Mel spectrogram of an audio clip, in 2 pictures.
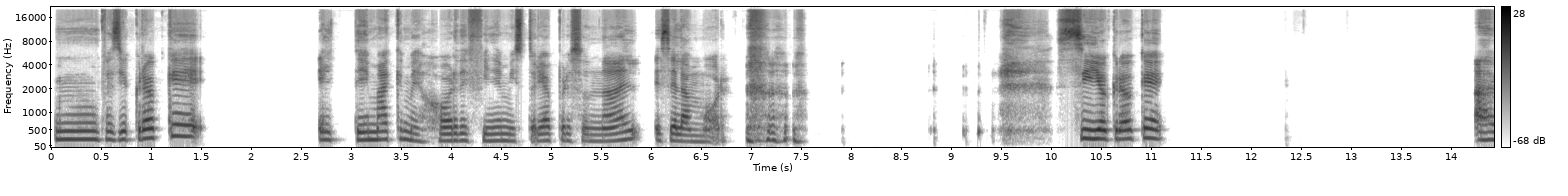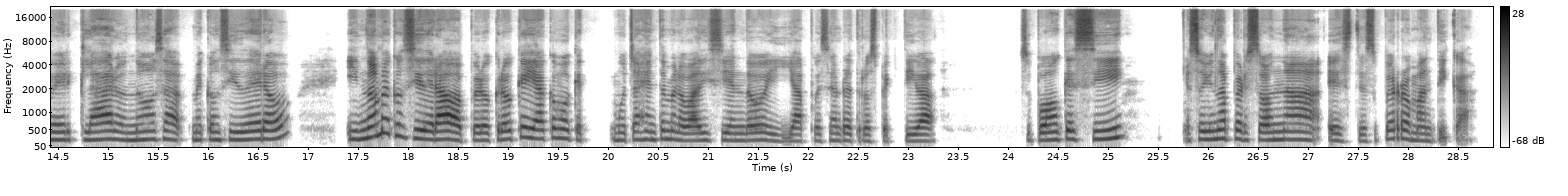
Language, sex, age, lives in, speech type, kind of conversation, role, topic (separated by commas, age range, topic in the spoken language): Spanish, female, 30-34, United States, conversation, podcast, guest, ¿Qué tema cuenta mejor tu historia personal?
